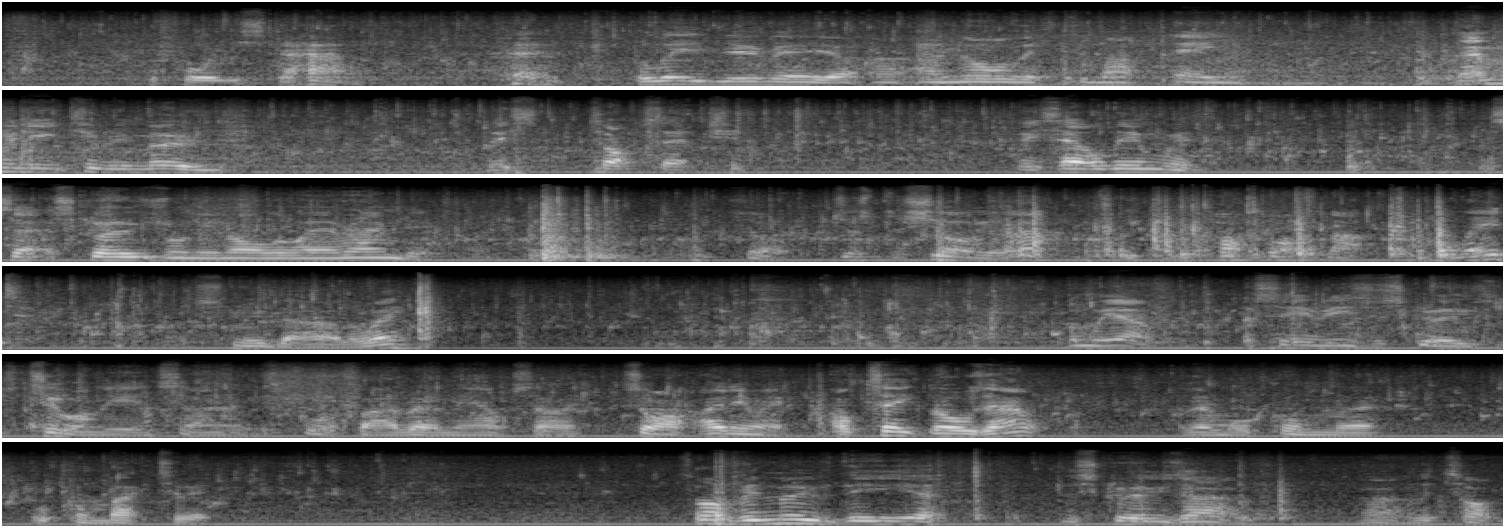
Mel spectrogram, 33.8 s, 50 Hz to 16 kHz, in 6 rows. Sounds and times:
Water: 0.0s - 33.7s.

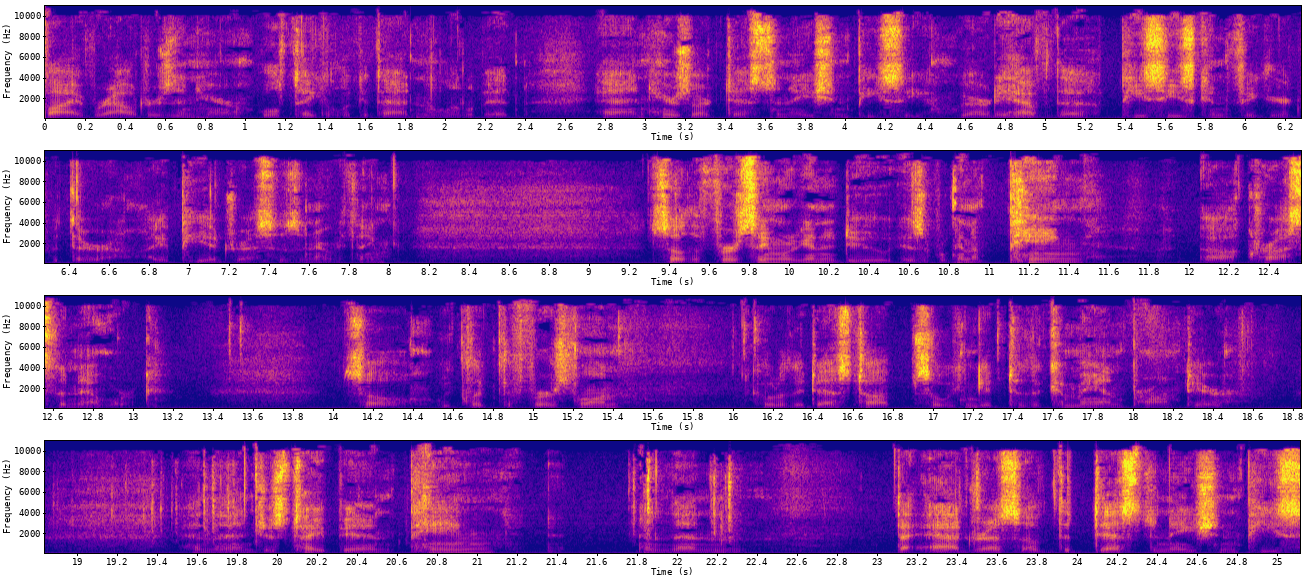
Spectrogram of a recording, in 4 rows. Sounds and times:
Speech: 0.0s - 8.1s, 9.3s - 13.2s, 14.0s - 18.6s, 19.5s - 22.4s, 23.1s - 25.1s.

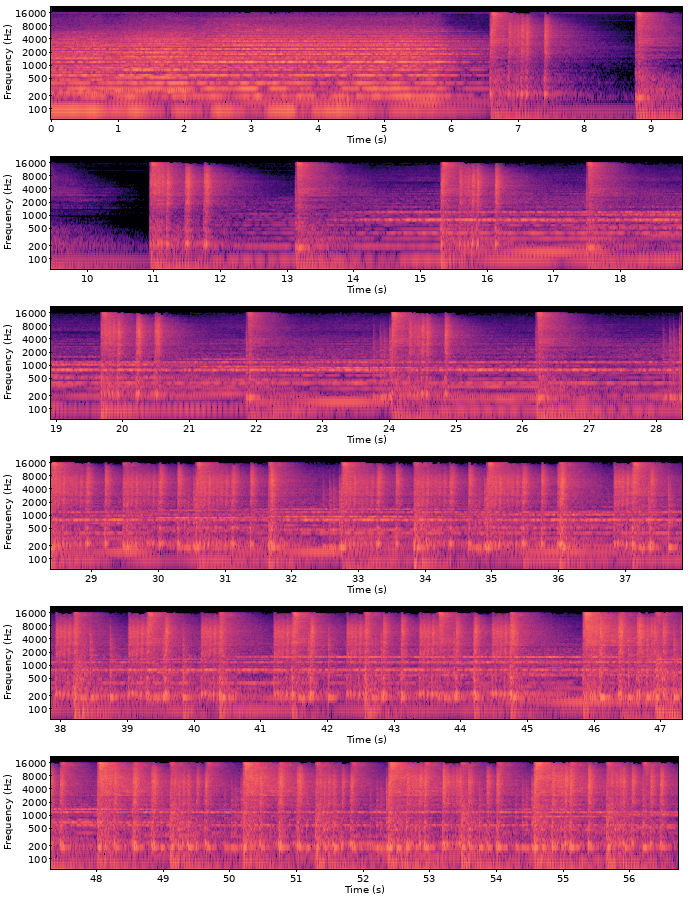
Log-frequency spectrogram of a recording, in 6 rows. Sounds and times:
Music: 0.0s - 56.7s.

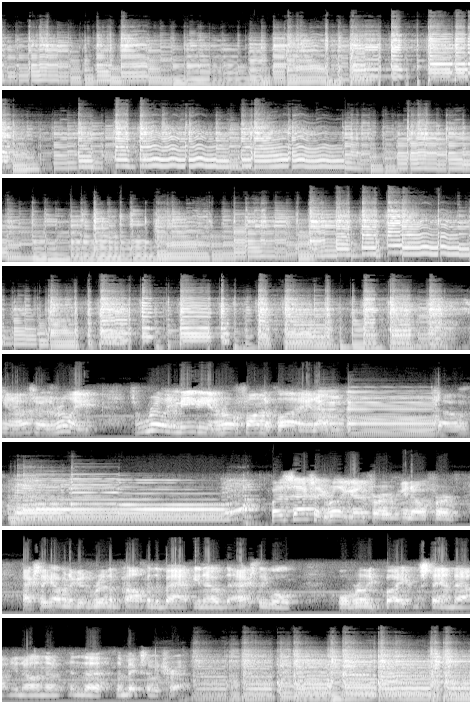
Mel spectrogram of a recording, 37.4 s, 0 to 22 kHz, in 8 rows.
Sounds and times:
Blues: 0.0s - 18.8s, 21.6s - 26.1s, 34.6s - 37.4s
Guitar: 0.0s - 30.7s, 33.4s - 37.4s
Inside, small room: 0.0s - 37.4s
Speech: 18.7s - 22.2s, 23.1s - 23.5s, 25.8s - 34.7s.

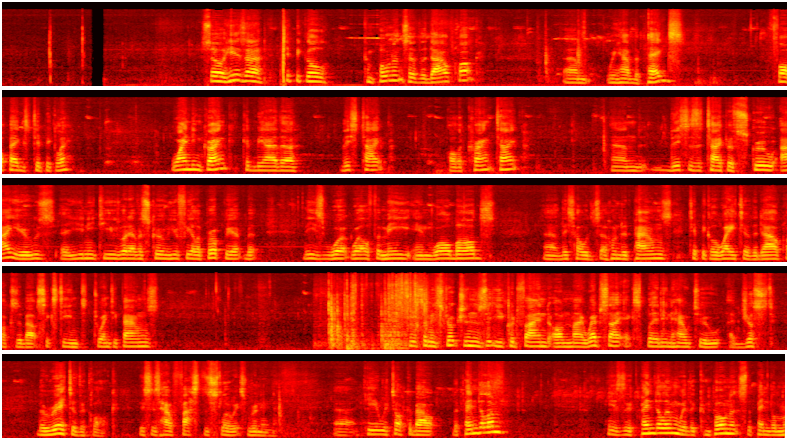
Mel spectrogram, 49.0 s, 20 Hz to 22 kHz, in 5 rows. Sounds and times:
Speech: 2.5s - 6.0s, 7.0s - 8.6s, 9.6s - 10.7s, 12.0s - 14.7s, 15.4s - 16.4s, 17.4s - 22.8s, 23.4s - 25.8s, 26.4s - 31.4s, 34.4s - 42.7s, 43.4s - 45.6s, 46.8s - 49.0s.

